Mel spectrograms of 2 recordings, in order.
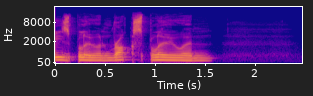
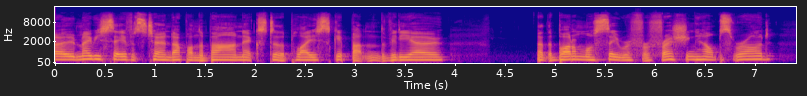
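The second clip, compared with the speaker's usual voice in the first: usual speaking voice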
